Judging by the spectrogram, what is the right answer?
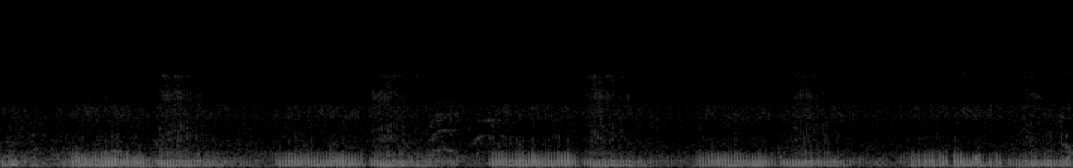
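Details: Low, rumbling noise rising and falling in steady cycles of about two to three seconds from a small cat napping in the sun: snoring.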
